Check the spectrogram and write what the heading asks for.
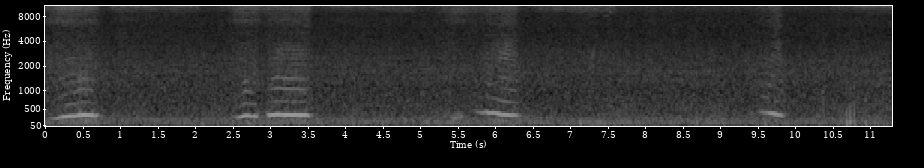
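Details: Snoring in a sleeping cat with a longstanding snoring habit, louder than usual today: soft, squeaky, whistling snores recurring every few seconds over faint hiss.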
